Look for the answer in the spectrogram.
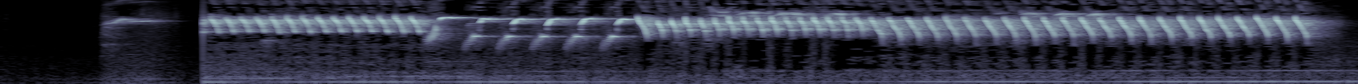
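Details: A male Fife Fancy canary sings a loud, continuous high song of rapid trills and rolling chirps, shifting through several fast repeated phrases with a faint low hum behind.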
